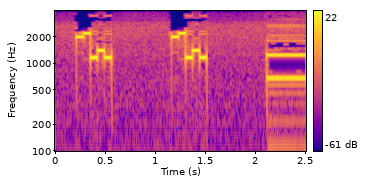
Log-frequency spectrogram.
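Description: Five-tone selective call (ZVEI), heard as quick runs of five tones, tones of about 70 ms. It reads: 89242 89242
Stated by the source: Five-tone ZVEI selective call received by SDR.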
